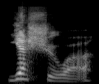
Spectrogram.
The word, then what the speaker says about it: Yeshua: Not only did I know that, but there's actually, if you look at the Aramaic pronunciation of Joshua, they didn't have a J in their language, so it was pronounced more like Yeshua.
